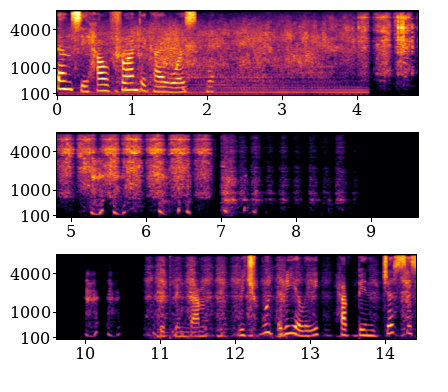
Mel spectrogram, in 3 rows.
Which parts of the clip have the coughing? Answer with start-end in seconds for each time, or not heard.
0.8-1.8, 5.2-7.5, 9.9-11.3.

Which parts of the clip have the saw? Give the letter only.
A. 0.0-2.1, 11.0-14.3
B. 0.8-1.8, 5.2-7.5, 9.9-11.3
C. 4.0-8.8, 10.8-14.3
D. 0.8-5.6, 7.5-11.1
C.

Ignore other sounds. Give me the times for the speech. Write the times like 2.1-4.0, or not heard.
0.0-2.1, 11.0-14.3.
